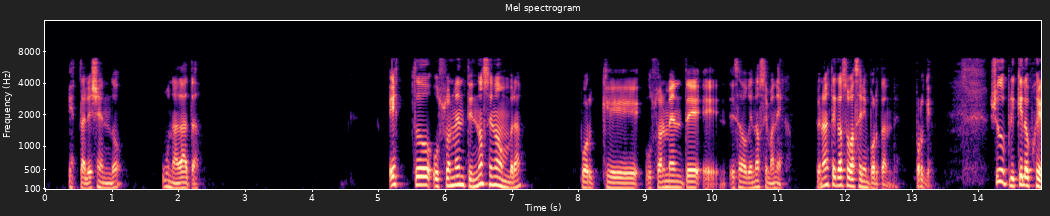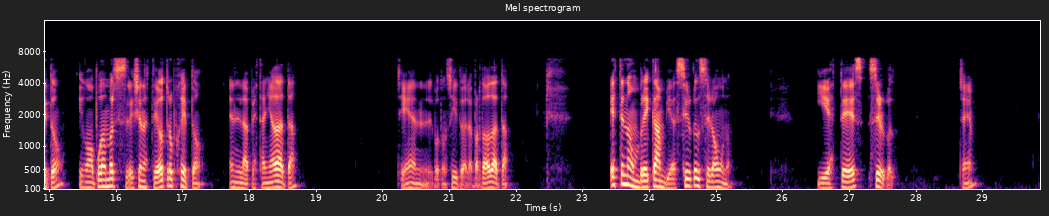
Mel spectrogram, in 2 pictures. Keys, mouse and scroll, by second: 0.0-29.8 typing, 12.2-13.6 middle drag, 14.2-15.2 drag, 15.2-20.6 right drag, 26.4-28.5 drag, 28.6-29.8 drag, 28.9-29.8 right drag.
